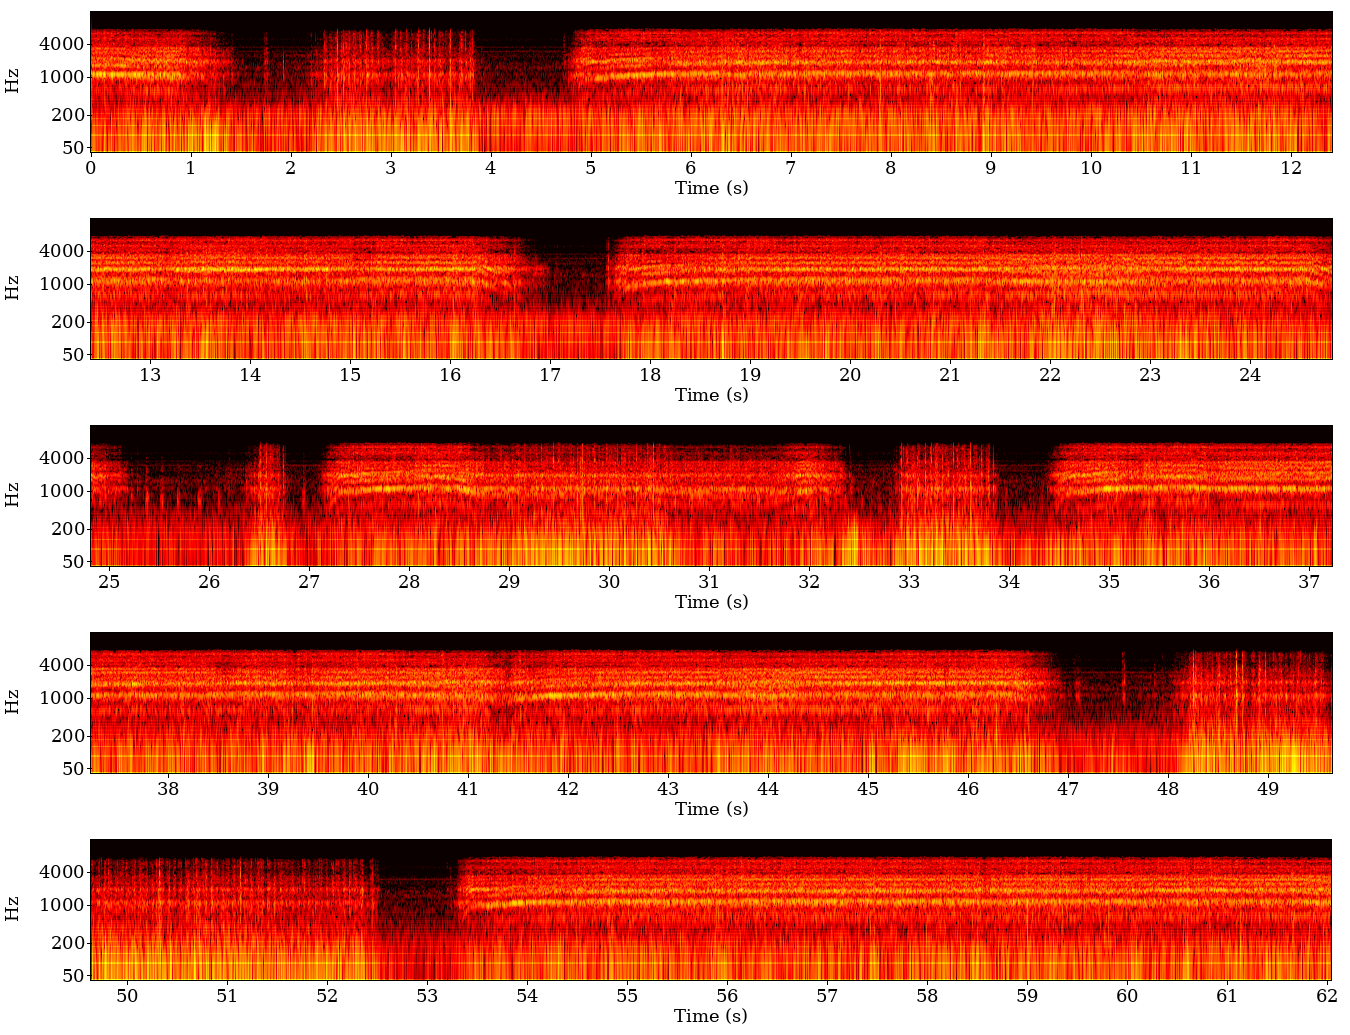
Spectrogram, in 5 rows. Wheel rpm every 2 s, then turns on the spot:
90, 20, 60, 160, 160, 160, 160, 170, 60, 140, 160, 160, 70, 40, 110, 70, 30, 90, 150, 160, 150, 150, 160, 70, 30, 30, 30, 150, 160, 160, 160.
2-4 32-34 48-52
